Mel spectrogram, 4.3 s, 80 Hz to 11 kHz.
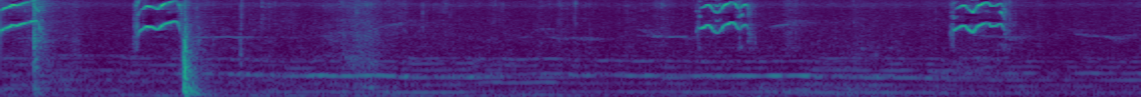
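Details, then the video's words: Four-day-old munia chick that fell from the nest: short, high, thin chirps with an arched rising-falling shape. They come in small groups of one to three peeps, spread over a few seconds, above a faint low hum. "4 day old baby bondol that fell from the nest"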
